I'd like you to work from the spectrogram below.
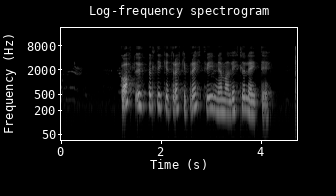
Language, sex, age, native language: Icelandic, female, 50-59, Icelandic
